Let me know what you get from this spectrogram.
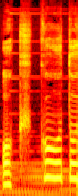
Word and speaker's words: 億劫: 大変に手間がかかり、多くの時間を費やすようなことの代名詞ともいえる億劫という言葉は、本来億劫と読むのが正しく、百千万億劫を省略したものです。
